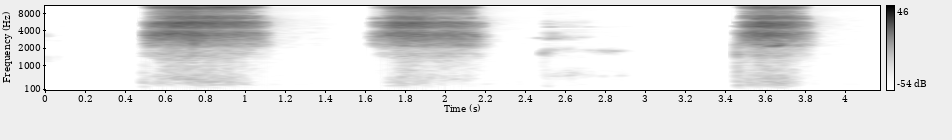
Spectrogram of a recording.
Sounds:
Sniff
